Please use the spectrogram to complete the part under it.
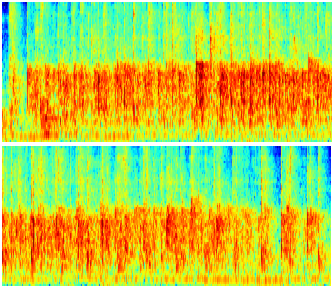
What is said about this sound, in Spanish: ¿Cuánto le dan ese fuerte aplauso al Señor?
